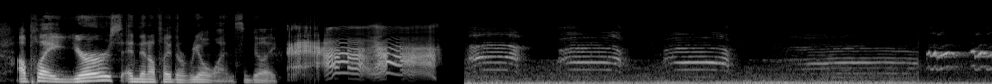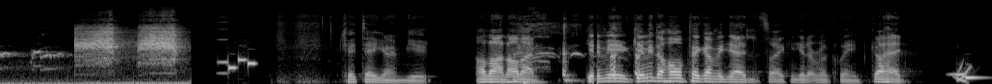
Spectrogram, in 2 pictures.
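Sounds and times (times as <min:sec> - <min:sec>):
speech: 0:00.2 - 0:03.0, 0:13.4 - 0:19.6
Australian raven calls: 0:02.9 - 0:11.8
steady low rumble: 0:05.2 - 0:09.3
laughter: 0:15.0 - 0:16.6.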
